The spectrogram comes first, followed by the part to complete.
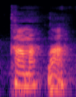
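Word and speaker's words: Kamala: thank you you're welcome it's like a comma and then law comma law comma did I say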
